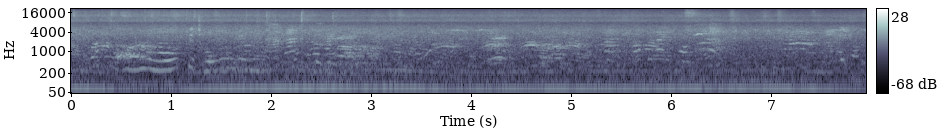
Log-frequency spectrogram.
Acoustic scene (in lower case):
park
